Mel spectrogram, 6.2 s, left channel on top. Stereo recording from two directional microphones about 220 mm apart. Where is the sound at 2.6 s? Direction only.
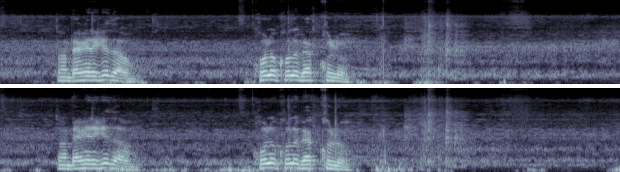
20° right (ahead or behind).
